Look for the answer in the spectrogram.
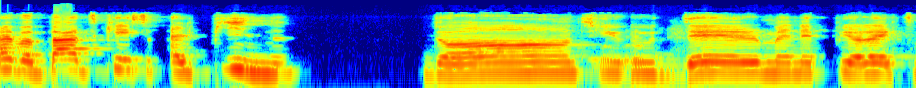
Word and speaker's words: Alpine: Isn't, isn't Alpine like a breakfast? – Yes. In fact, this is pronounced Alpine because they're French.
